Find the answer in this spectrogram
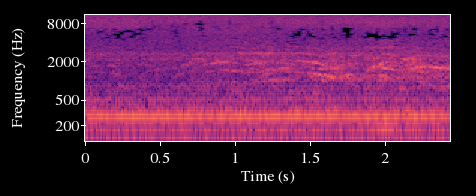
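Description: Steady electrical hum over a constant hiss of recording noise, with a faint voice in the background in the second half.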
